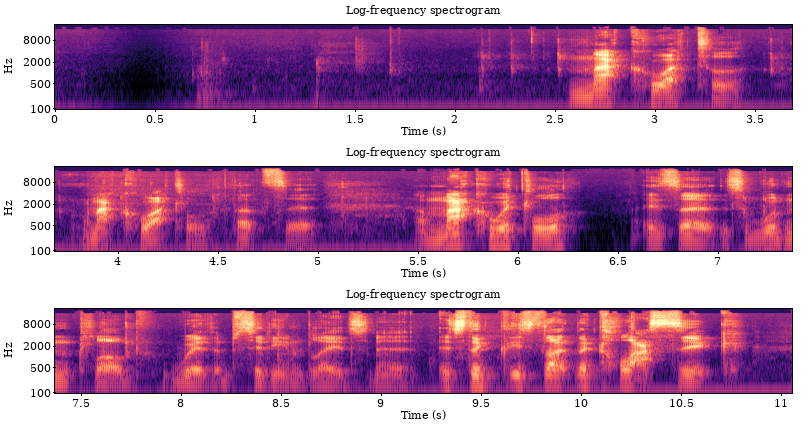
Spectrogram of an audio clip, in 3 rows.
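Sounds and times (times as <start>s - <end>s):
steady low electrical hum: 0.0s - 11.0s
typing on a computer keyboard: 1.6s - 2.6s
speech: 2.6s - 10.9s.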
